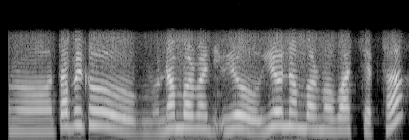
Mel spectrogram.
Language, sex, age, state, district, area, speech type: Nepali, female, 45-60, West Bengal, Jalpaiguri, urban, conversation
